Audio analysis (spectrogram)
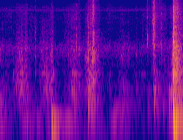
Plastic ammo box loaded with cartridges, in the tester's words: give it a shake no rattling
